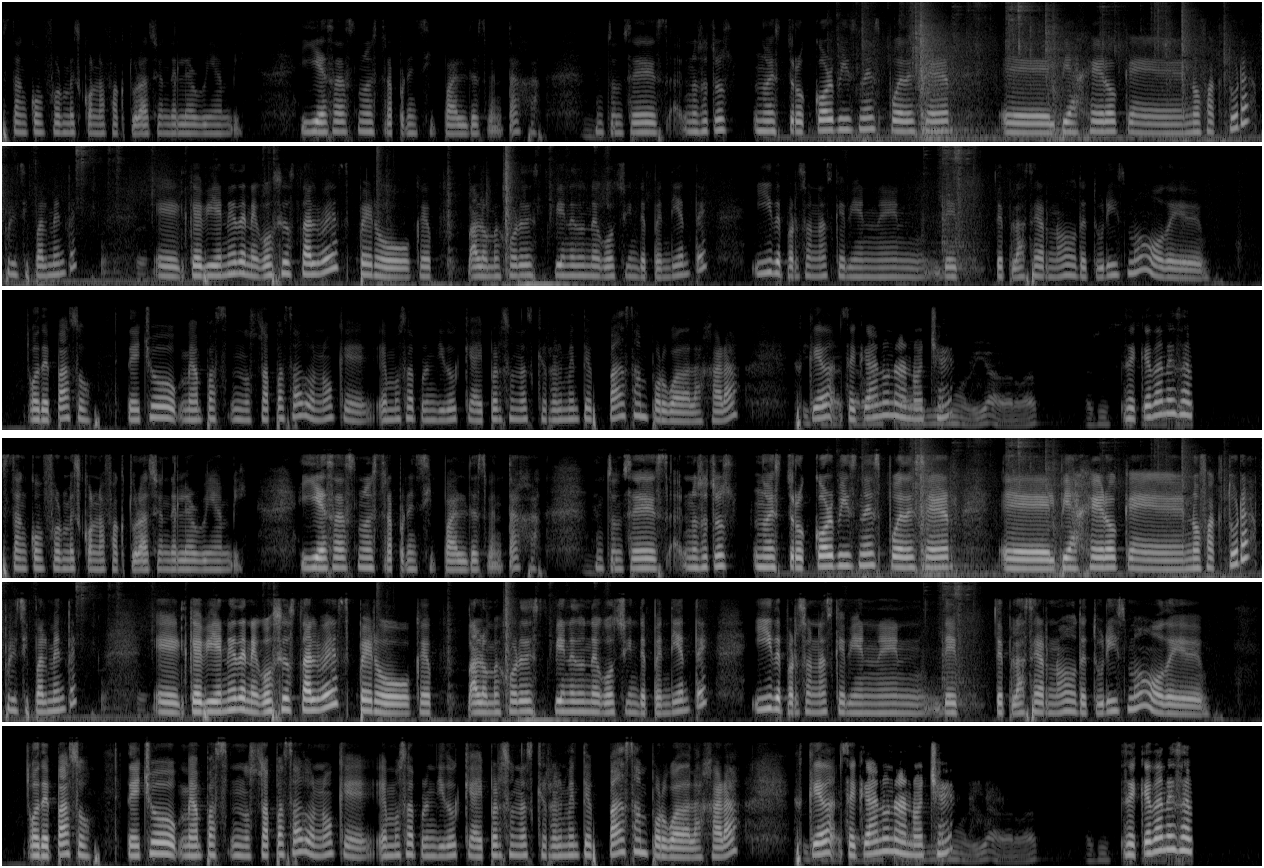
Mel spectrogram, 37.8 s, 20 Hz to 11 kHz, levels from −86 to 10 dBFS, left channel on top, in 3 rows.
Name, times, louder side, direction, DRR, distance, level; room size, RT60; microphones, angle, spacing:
voice 1, 0.0-2.4 2.7-13.4 13.7-16.9 17.3-22.2 22.5-24.7 25.4-26.1 26.5-33.0 33.3-34.7 36.4-37.1, right 6 dB, 90° right, 0.5 m, -33 dB
sound 1, 7.6-23.5 23.9-24.1 24.6-26.3, equal, ahead, 5.5 m, -51 dB
voice 2, 33.2-35.6 36.0-37.1, left 2 dB, 80° left, 4.9 m, -53 dB
head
